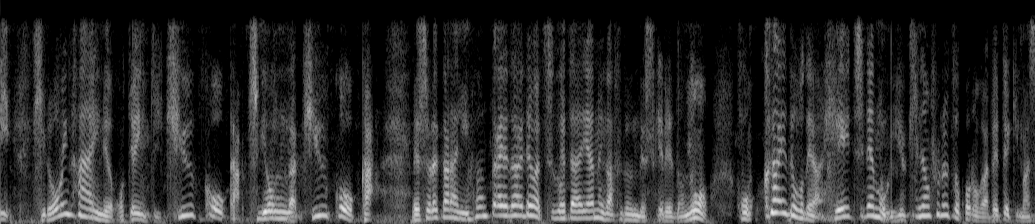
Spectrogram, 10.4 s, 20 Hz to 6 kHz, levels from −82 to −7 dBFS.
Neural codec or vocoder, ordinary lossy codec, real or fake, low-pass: codec, 24 kHz, 1.5 kbps, HILCodec; none; fake; 5.4 kHz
